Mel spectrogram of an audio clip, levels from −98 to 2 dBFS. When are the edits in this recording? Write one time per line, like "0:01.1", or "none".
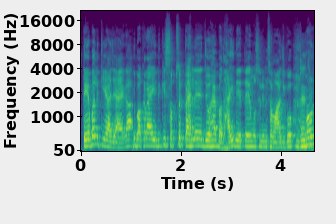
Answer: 0:01.1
